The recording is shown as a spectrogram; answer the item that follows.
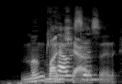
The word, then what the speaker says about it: Munchausen: You just YouTube pronunciation book Munchausen, and it'll tell you that it's pronounced Munchausen.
